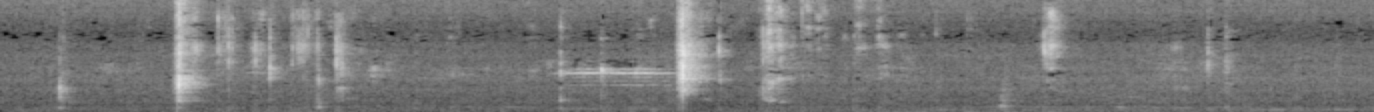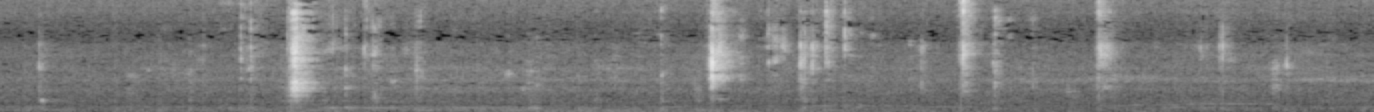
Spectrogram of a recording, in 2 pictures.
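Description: Close-up eating sounds: chewing soft grilled potato cake, with sharp wet mouth clicks and smacks every couple of seconds.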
